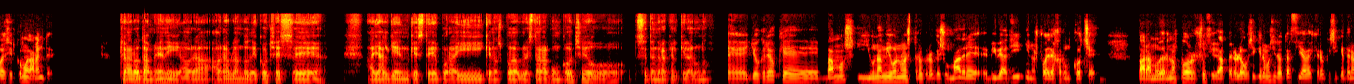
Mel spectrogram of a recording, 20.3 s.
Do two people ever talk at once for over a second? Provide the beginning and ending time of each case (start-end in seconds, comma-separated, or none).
none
